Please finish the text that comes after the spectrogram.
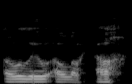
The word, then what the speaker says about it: Oluwatimi: If you scroll down to number 13, you've got Oluwatimi.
